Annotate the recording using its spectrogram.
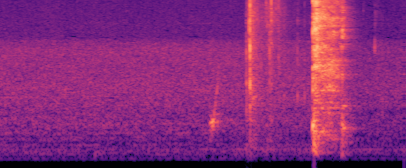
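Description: A man coughing and spluttering with a throat burnt by a shot of straight Tabasco sauce: a couple of short coughs about two seconds in, then one loud cough a second later.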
